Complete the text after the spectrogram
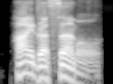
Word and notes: hydrothermal: British English

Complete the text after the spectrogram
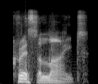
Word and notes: chrysolite: British English

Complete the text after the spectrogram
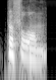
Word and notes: perform: Indian

